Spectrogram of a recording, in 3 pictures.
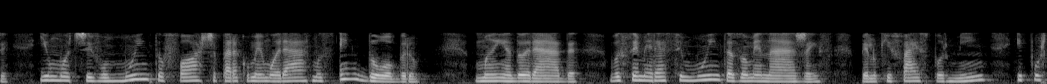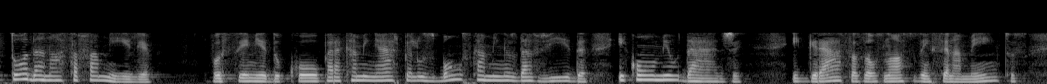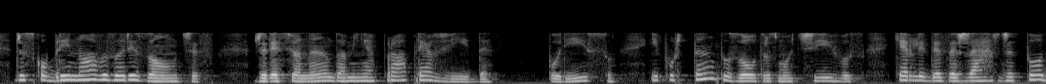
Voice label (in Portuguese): Dia das Mães aniversariante feminino, telemensagens; Telemensagens 2017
